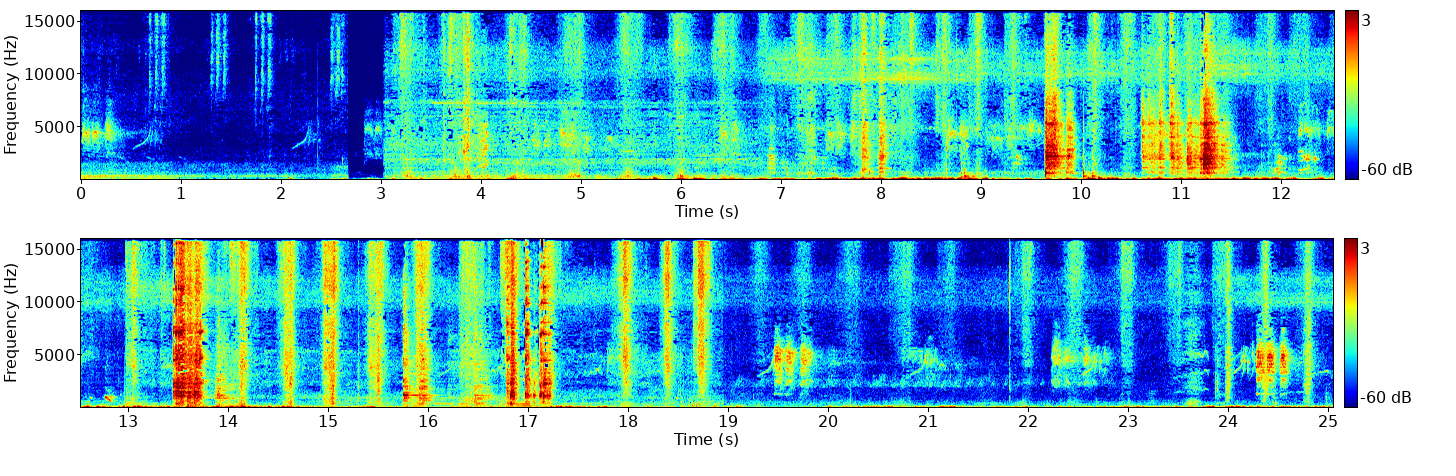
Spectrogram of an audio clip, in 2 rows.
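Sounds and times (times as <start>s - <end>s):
bird chirping: 0.0s - 10.0s, 16.2s - 25.0s
pots and dishes clattering: 9.6s - 10.0s, 10.6s - 11.6s, 13.4s - 14.2s, 15.7s - 17.3s.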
